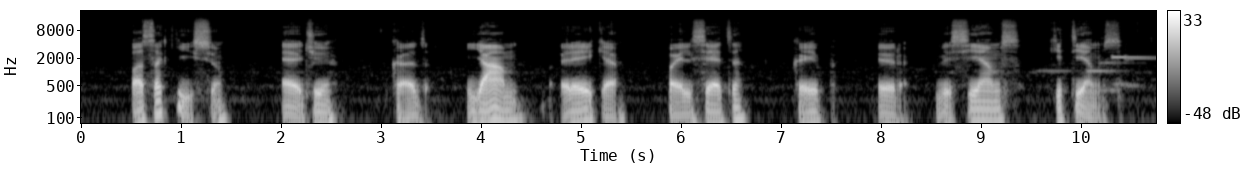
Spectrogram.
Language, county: Lithuanian, Telšiai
